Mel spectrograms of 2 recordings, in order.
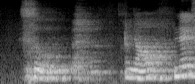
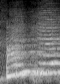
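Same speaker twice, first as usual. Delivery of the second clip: "Are you here?" climbing high at the end; rising intonation; 4 semitones higher than usual. Shown as a demonstration. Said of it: "Our tone rises".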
